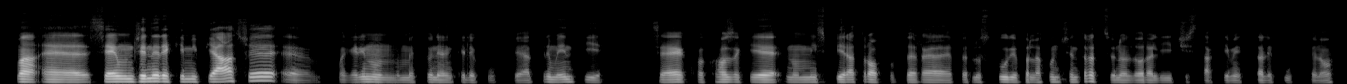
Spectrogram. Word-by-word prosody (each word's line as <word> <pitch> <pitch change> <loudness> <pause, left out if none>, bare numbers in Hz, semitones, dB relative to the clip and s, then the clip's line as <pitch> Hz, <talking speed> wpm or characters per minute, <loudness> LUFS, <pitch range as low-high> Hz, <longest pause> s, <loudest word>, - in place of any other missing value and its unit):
ma, 120 -3 +6
ehm, 110 -1 +2
se 110 +4 +3
è - - +11
un 130 0 +6
genere 140 +1 +7
che 130 - -5
mi 125 -1 -3
piace, 155 +8 +4
ehm, 95 -2 -10 0.2
magari 110 +3 -6
non 110 -3 -2
non 105 0 -13
metto 105 +1 -9
neanche 105 0 -7
le 100 -2 -10
cuffie, 95 0 -18
altrimenti 110 +1 -7 0.5
se 110 +1 +1
è 110 - -3
qualcosa 115 +1 -6
che 110 -1 0
non 110 -1 -8
mi 110 +1 -5
ispira 110 0 -4
troppo 110 -2 -4
per 105 -1 -6
per 105 0 -7
lo 110 - -11
studio, 110 +1 -5
per 110 +1 -9
la 105 -1 -7
concentrazione, 110 0 -8
allora 100 0 -6
lì 100 0 -12
ci - - -23
sta - - -15
che - - -14
metta - - -11
le - - -15
cuffie, - - -21
no? - - -11
110 Hz, 185 wpm, -25 LUFS, 105-115 Hz, 0.5 s, è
